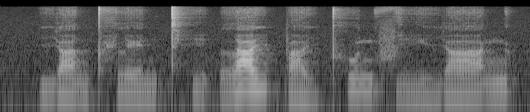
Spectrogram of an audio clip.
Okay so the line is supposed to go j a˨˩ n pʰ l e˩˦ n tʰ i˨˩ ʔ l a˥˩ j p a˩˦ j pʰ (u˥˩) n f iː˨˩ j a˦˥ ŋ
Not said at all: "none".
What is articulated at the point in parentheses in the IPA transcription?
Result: u˥˩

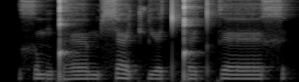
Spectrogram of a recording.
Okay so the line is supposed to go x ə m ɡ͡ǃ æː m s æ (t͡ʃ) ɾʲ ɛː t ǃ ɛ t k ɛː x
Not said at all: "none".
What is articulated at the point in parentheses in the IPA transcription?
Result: t͡ʃ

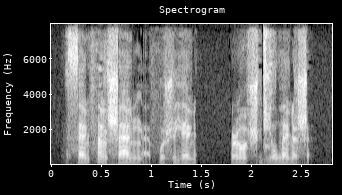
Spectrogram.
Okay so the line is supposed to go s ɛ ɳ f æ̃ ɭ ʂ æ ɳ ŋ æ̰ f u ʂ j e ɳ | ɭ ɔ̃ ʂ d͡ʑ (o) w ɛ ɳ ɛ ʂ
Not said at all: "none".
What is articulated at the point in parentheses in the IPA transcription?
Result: o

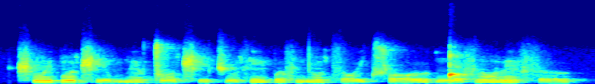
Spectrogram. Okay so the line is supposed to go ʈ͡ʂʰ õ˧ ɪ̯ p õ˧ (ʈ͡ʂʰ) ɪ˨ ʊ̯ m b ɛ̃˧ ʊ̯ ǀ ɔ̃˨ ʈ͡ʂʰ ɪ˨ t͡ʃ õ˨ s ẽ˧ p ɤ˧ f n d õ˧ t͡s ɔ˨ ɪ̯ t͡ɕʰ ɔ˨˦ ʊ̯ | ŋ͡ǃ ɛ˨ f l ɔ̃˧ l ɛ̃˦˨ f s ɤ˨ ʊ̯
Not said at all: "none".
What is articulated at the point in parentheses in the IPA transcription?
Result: ʈ͡ʂʰ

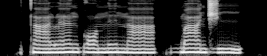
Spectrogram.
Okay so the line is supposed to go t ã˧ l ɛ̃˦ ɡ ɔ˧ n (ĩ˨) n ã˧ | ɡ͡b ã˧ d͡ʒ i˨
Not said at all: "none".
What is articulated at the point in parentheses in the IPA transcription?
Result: ĩ˧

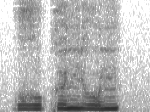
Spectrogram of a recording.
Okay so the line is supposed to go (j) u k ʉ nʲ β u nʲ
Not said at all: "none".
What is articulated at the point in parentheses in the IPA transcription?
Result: ɣ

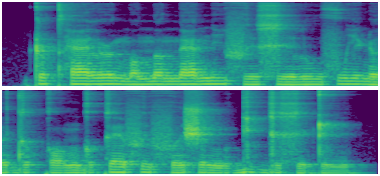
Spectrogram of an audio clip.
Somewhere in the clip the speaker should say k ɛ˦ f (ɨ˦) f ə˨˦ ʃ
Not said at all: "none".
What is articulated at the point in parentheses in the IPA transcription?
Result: ɪ˦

